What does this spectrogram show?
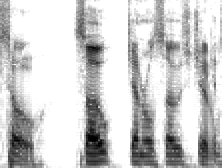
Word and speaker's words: Tso: I always call it General Tso's, but how is it actually pronounced? I believe it's so.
